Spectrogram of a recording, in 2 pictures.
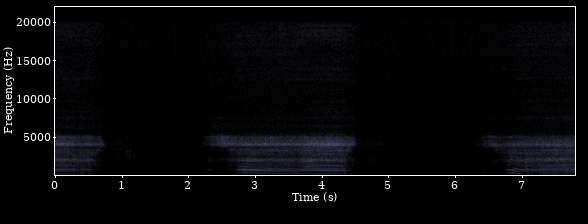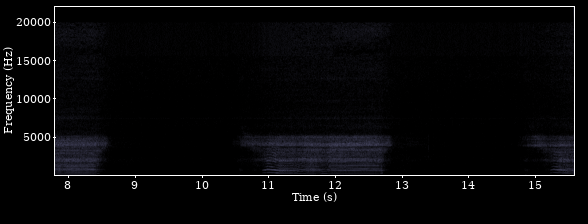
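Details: Father snoring: loud, rattling, buzzy snores on each breath in, about 14 a minute, with quiet breaths out between them.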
